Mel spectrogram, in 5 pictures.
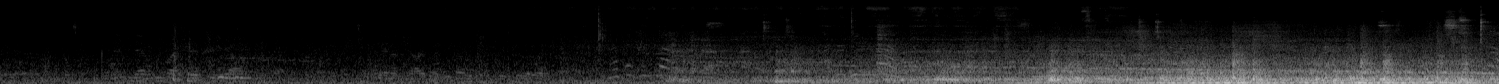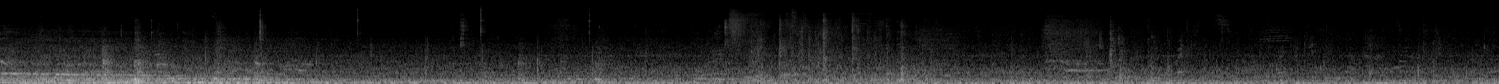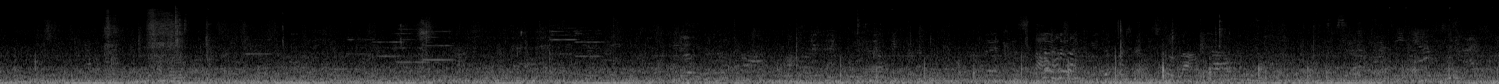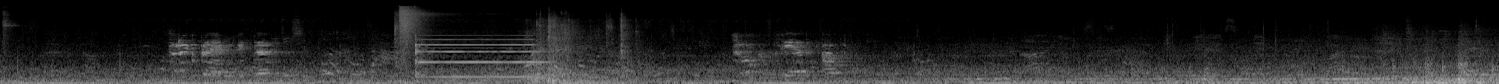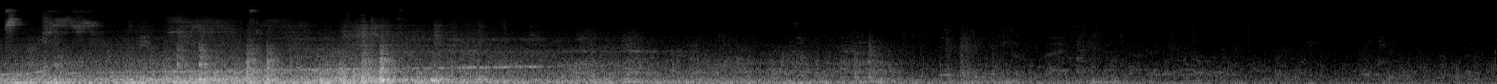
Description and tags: Karlsplatz 2b Ubahn Einf
Recording from "Karlsplatz" in vienna.
field-recording, people, vienna, karlsplatz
